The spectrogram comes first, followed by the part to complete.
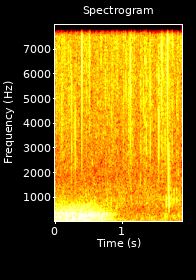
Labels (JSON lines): {"label": "biophony, growl", "recorder": "SoundTrap 500"}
